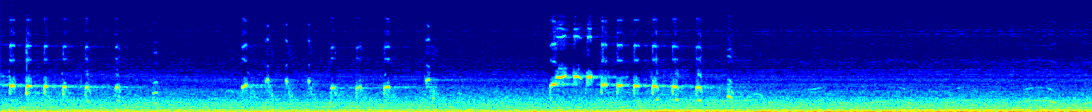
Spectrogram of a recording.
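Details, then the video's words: Two bald eagles calling at their nest territory on Hornby Island, picked up by a territory camera: bursts of high, chittering piping notes in quick series, a second bout about four seconds in, over a steady low rumble. "both eagles calling"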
